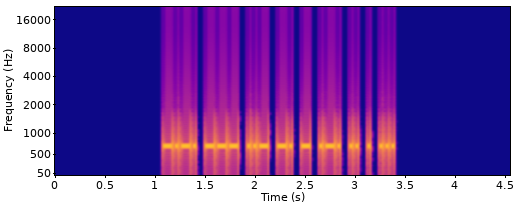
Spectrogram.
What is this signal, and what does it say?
Morse code, heard as a keyed tone, about 40 wpm, 700 Hz. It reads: COUNTRIES
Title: ES:S Suffix - Top 100 Words with Base Words 40wpm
